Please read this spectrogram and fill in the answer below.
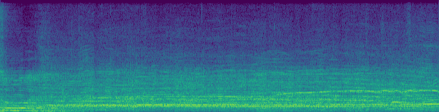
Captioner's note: audience cheering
